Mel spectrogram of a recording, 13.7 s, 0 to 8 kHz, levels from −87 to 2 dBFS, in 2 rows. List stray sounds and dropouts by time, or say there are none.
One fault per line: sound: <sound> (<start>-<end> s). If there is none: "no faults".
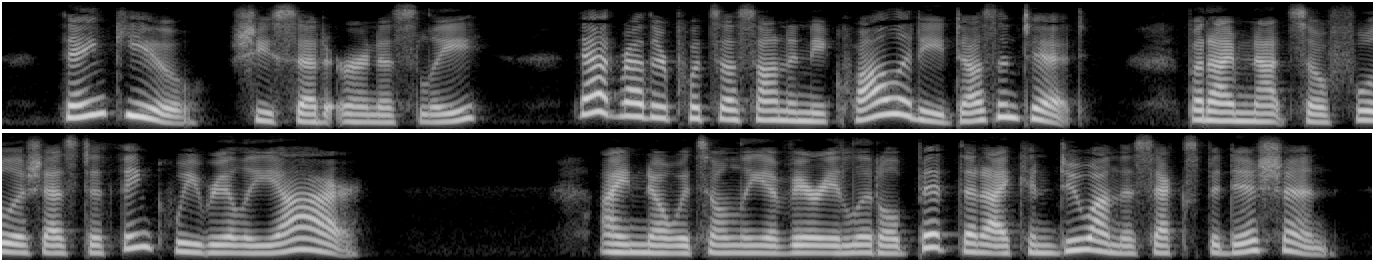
no faults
